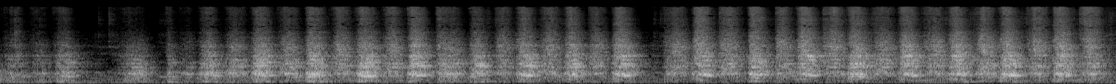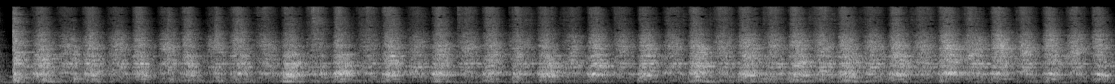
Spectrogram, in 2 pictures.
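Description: Handsaw cutting through wood in steady back-and-forth strokes, about three a second, with two brief pauses.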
